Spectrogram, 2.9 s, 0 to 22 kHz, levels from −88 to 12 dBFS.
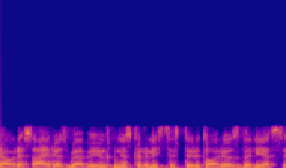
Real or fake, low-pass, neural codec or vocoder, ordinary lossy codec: real; 5.4 kHz; none; Opus, 64 kbps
